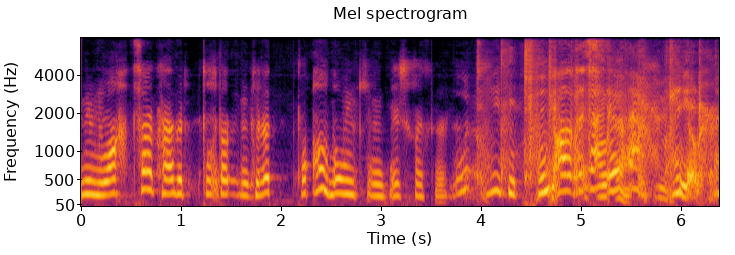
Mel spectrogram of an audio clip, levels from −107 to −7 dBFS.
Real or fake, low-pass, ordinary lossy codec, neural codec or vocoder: fake; none; none; codec, 16 kHz, 1 kbps, FreqCodec, larger model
